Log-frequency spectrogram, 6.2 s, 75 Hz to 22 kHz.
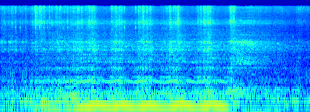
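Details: Nissan 2.4 pickup with power loss, barely moving: low steady drone as throttle opens but revs barely climb, engine flat; live data shows abnormal MAF reading not responding, faulty MAF sensor replaced.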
